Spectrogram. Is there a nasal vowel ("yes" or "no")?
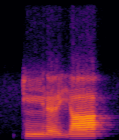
yes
